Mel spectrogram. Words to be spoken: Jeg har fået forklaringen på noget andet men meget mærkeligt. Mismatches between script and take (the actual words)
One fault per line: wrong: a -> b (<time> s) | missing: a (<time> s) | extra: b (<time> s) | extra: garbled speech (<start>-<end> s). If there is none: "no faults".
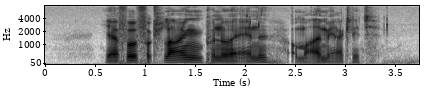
wrong: men -> og (2.4 s)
